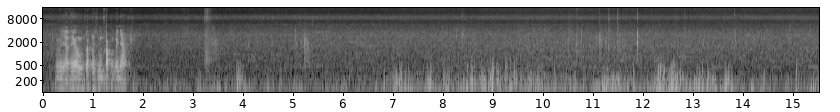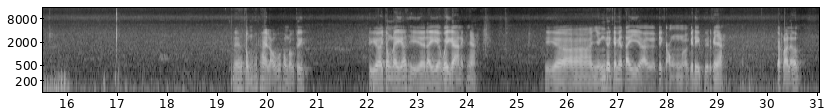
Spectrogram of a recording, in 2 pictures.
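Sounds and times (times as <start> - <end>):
wind buffeting microphone: 0.0 - 24.1, 25.6 - 30.1.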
